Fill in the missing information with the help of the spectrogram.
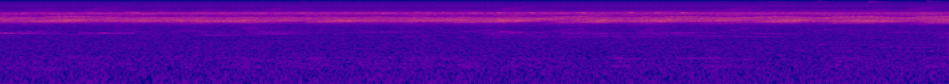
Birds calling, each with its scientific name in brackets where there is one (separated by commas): unidentified bird, Hauxwell's Thrush (Turdus hauxwelli), Little Tinamou (Crypturellus soui), Gray Antwren (Myrmotherula menetriesii)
